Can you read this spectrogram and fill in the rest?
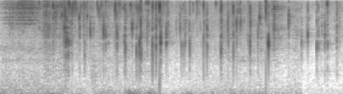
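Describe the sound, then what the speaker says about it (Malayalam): Half a teaspoon of mustard seeds splutters in hot coconut oil in a pan, giving dense, close, rapid crackling pops that thin out toward the end, with no talking. "കടുക് പൊട്ടിക്കഴിയുമ്പോൾ കുറച്ച് തേങ്ങാക്കൊത്ത്,"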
